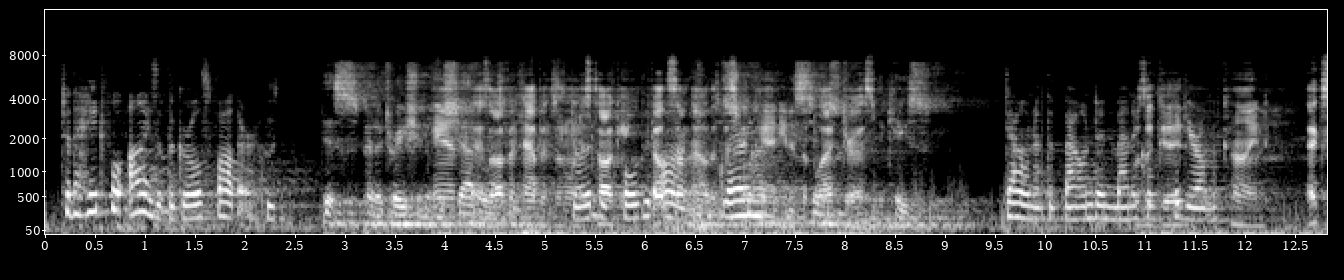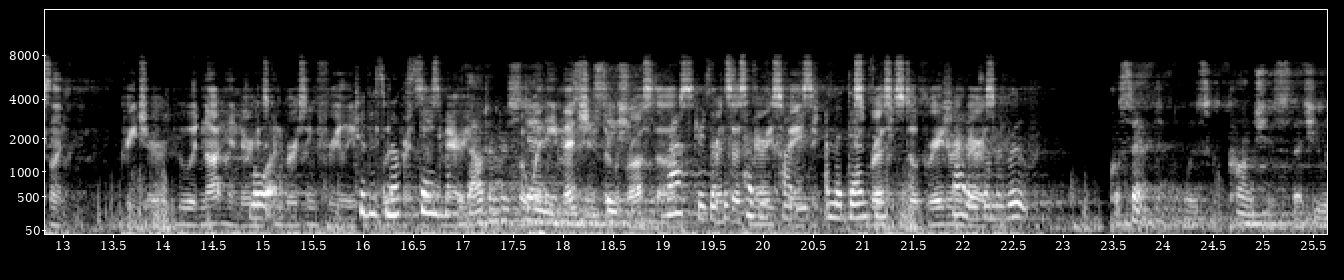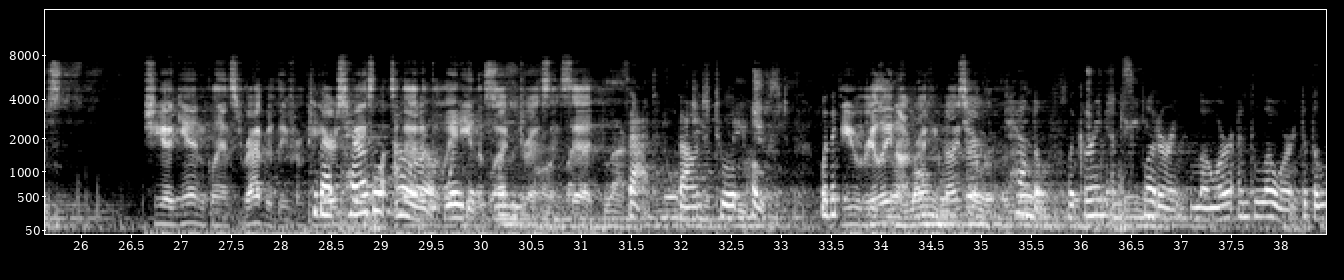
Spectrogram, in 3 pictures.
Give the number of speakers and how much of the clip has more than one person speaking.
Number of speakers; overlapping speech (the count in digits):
3, about 54%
